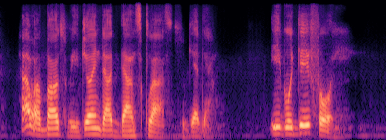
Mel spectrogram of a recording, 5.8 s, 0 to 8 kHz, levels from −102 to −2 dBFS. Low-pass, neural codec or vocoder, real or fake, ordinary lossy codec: 7.2 kHz; codec, 16 kHz, 2 kbps, X-Codec, HuBERT features, trained on general audio; fake; none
